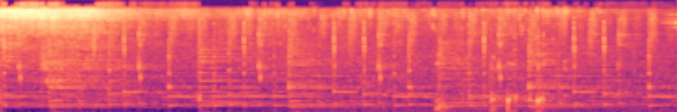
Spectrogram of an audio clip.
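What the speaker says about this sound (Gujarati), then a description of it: "તપેલીમાં એક લીટર પાણી રેડીશું" Water is poured into a cooking pot to make khara pongal, a steady splashing fill with scattered drips and small clinks, close and moderately quiet with no talking.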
